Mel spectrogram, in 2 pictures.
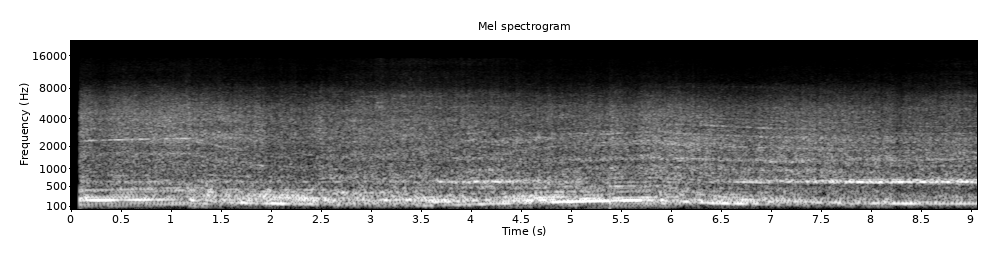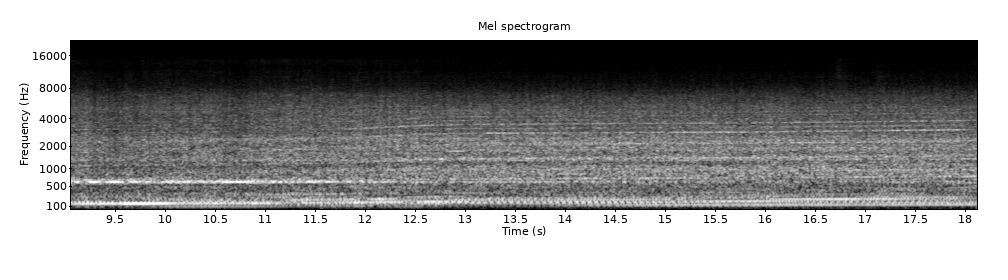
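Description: Meyers Manx dune buggy's engine running on a chassis dyno, the engine speed drifting down and up a little rather than holding one steady pitch.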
